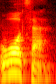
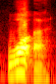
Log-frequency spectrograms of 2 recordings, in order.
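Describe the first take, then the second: First: The middle T is pronounced as a clear T. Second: The middle T is left out entirely. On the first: "the posh uh, British English, they will say it" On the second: "in a lot of British English, they'll often just take out the T"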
